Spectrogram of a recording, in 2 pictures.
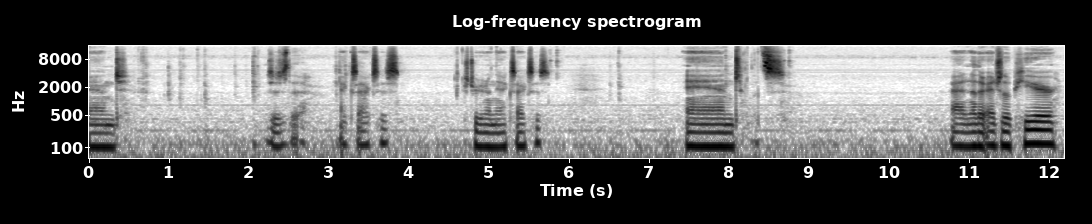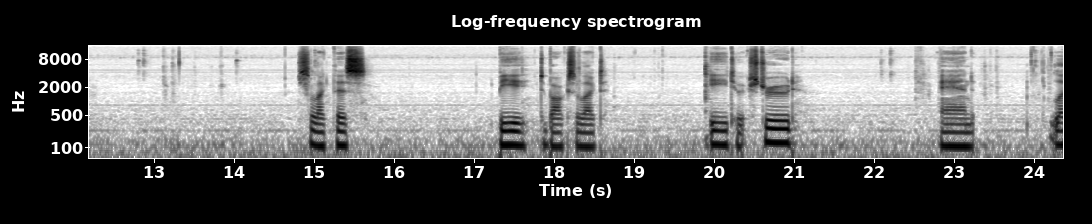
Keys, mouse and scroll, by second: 2.0 b, 3.1 g, 5.8-7.7 drag, 6.5 a, 8.0 ctrl+r, 12.9-16.3 drag, 13.2 a, 13.8 b, 19.9 e, 22.2-24.3 drag, 23.4 g.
